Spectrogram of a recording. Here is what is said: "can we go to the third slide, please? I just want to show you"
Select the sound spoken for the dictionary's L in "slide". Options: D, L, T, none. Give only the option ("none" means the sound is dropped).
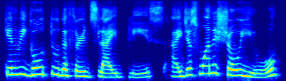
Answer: L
